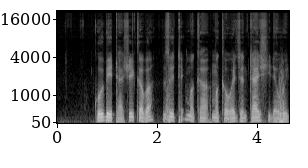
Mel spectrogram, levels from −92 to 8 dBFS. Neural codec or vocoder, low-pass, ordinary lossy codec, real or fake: none; none; none; real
